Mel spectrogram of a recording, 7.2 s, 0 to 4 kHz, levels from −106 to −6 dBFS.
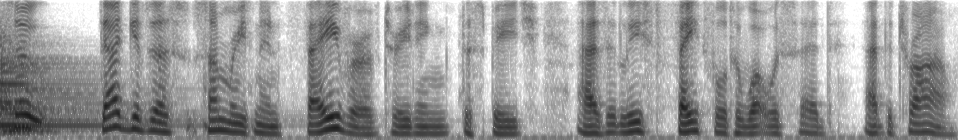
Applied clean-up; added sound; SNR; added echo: none; Drum; 9 dB; none.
